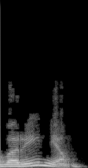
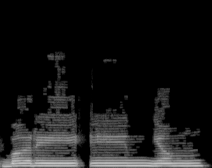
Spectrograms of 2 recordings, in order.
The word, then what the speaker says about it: Varenyam: So for Varenyam, Varenyam. So there's two parts to the syllable that has the two vertical lines on it. The sound Re is split into Re and A. Re in Yam. Bhargo Devasya Dhimahi Dhiyo Yo Naf Prachodayat. Notice the Ya At. So just like Vare in Yam, Vare in Yam.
